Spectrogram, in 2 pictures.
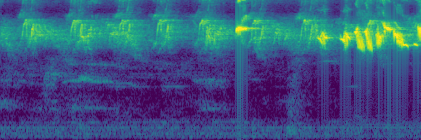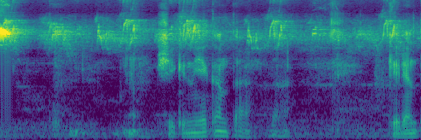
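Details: Double-collared seedeater (coleiro), a kept bird, after rain, being coaxed to sing: thin high chirps repeated several times a second, a brief bright twittering burst in the middle, then a man talking over softer chirps.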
